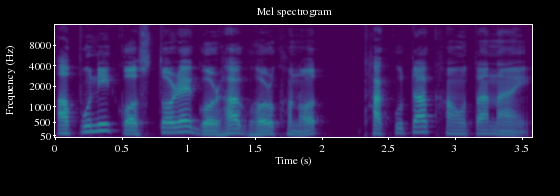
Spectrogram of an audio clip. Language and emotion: Assamese, neutral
